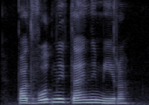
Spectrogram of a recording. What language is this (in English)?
Russian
